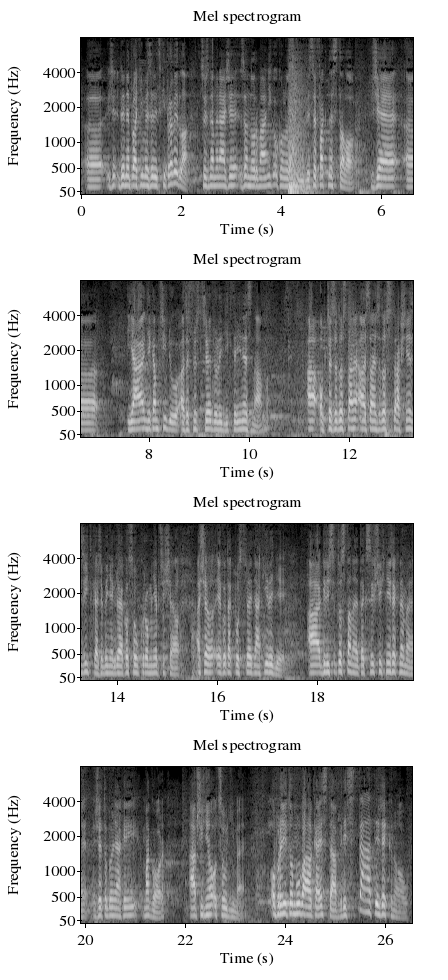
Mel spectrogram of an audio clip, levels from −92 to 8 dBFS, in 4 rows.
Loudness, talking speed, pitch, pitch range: -17 LUFS, 175 wpm, 155 Hz, 145-170 Hz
